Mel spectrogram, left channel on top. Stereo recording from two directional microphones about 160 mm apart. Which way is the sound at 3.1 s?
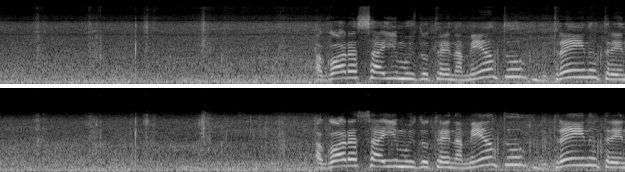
35° left (ahead or behind).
